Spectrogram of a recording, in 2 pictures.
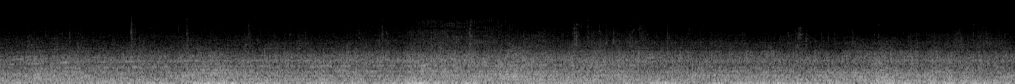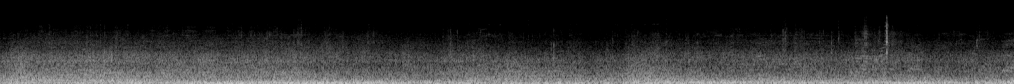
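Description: Wind rushing over the microphone and tyre noise from a Lectric XP electric bike rolling along a concrete path, with a faint steady tone in the first several seconds and a couple of clicks near the end.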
